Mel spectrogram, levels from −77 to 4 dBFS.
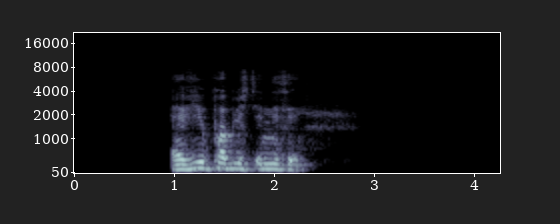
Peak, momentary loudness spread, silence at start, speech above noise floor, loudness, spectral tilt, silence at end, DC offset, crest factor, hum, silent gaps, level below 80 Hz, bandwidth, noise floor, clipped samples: -6 dBFS; 12 LU; 0.95 s; 39 dB; -21 LUFS; -9 dB/octave; 1.95 s; under 0.1%; 20 dB; none; none; -70 dBFS; 7.4 kHz; -59 dBFS; under 0.1%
